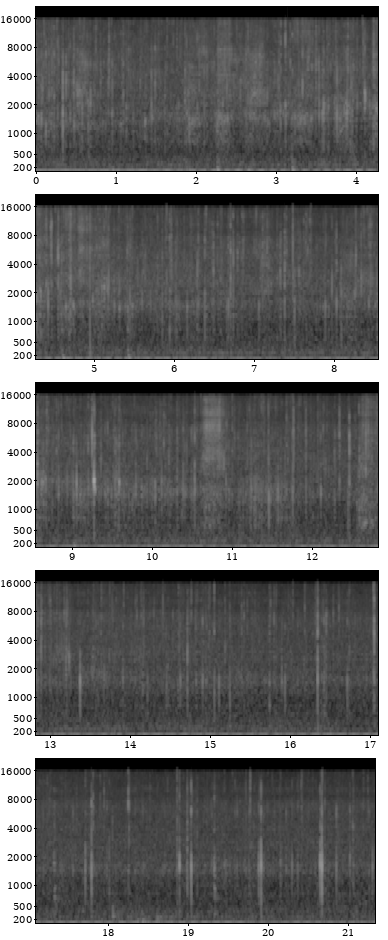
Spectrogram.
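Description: Bologna slices frying in canola oil in a nonstick skillet: a steady sizzle with frequent pops and crackles, which thin out and ease a little over the second half. The meat is well browned and crisping at the edges.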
